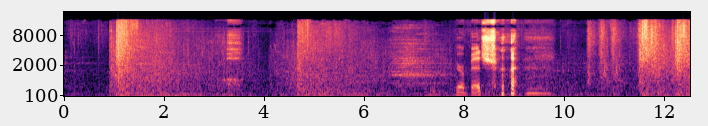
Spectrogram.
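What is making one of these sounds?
A giant's huge weapon slams into the ground with heavy crashes.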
